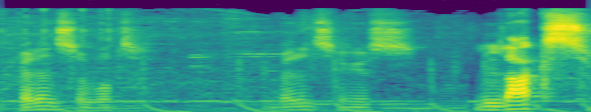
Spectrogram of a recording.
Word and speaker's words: Lux: Lux rhymes with fucks.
